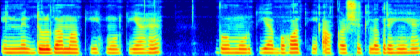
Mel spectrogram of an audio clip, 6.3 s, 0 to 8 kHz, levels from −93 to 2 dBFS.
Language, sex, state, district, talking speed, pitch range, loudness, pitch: Hindi, female, Bihar, Patna, 125 wpm, 195-205 Hz, -18 LUFS, 200 Hz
